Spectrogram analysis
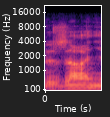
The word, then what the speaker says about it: lasagna: And then somebody explained to the person, well, the G in the word lasagna is silent.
